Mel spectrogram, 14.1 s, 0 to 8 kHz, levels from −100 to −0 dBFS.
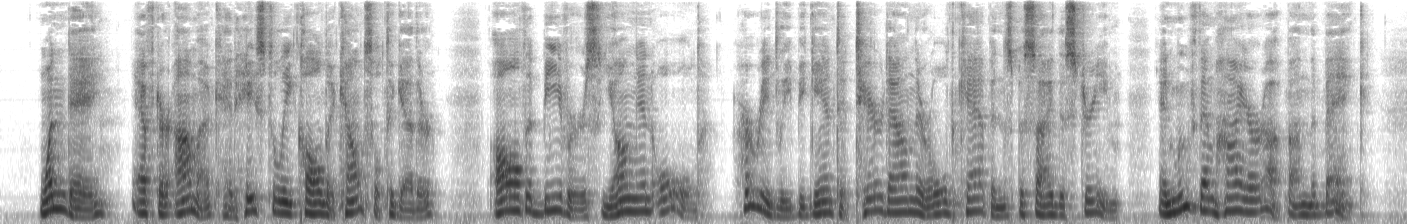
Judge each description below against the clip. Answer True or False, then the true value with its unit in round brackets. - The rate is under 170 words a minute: True (150 wpm)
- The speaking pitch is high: False (145 Hz)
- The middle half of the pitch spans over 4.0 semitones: True (5.2 semitones)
